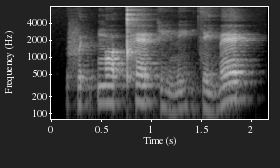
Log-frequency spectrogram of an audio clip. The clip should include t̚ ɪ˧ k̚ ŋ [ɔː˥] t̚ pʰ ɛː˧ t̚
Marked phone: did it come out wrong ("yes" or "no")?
yes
